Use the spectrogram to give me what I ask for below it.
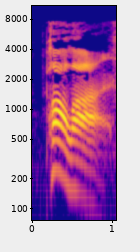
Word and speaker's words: palai: Palai. Looks like this. P-A-L-A-I.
